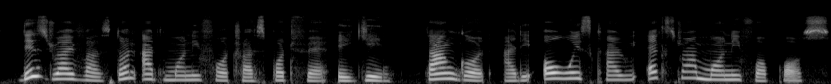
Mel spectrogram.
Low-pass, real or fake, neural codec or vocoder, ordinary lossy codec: 9.9 kHz; real; none; none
